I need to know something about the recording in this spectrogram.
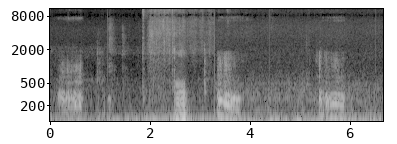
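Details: Snoring Chihuahua, asleep, giving gentle hoarse breaths about every two to three seconds, with one louder dull thump midway and a low constant hum underneath.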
